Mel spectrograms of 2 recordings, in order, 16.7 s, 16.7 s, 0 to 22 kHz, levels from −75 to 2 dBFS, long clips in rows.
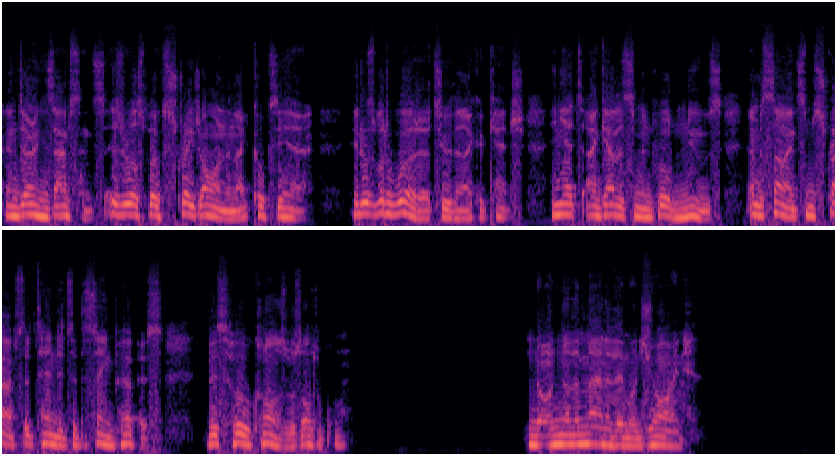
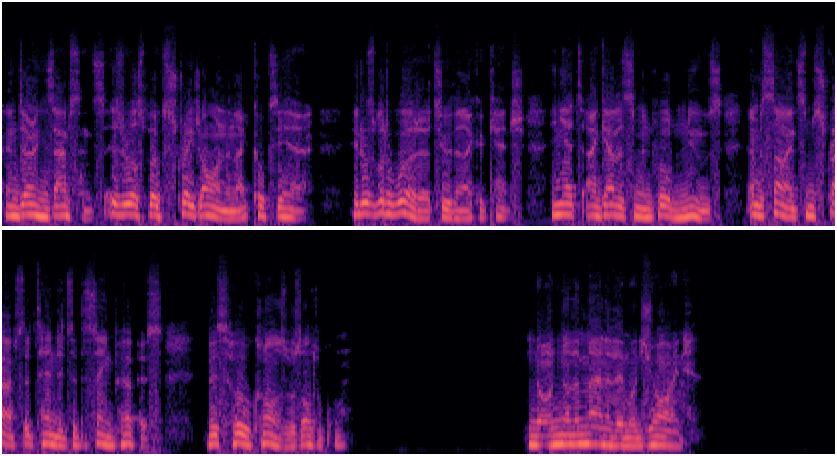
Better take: neither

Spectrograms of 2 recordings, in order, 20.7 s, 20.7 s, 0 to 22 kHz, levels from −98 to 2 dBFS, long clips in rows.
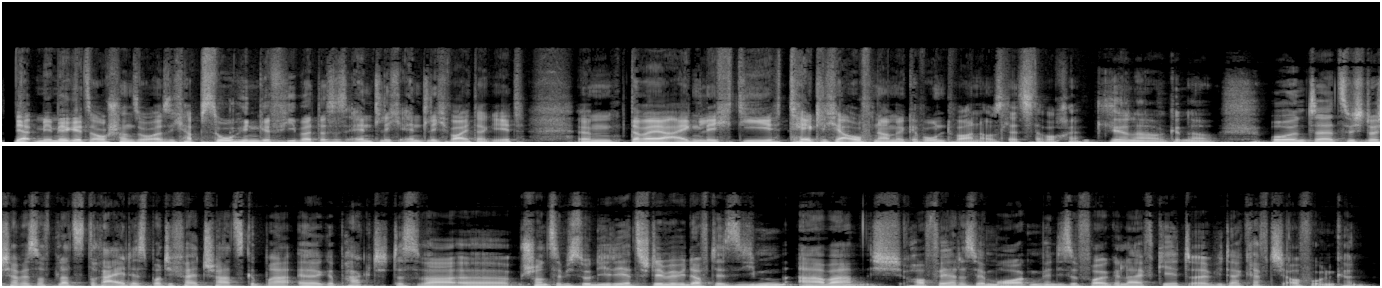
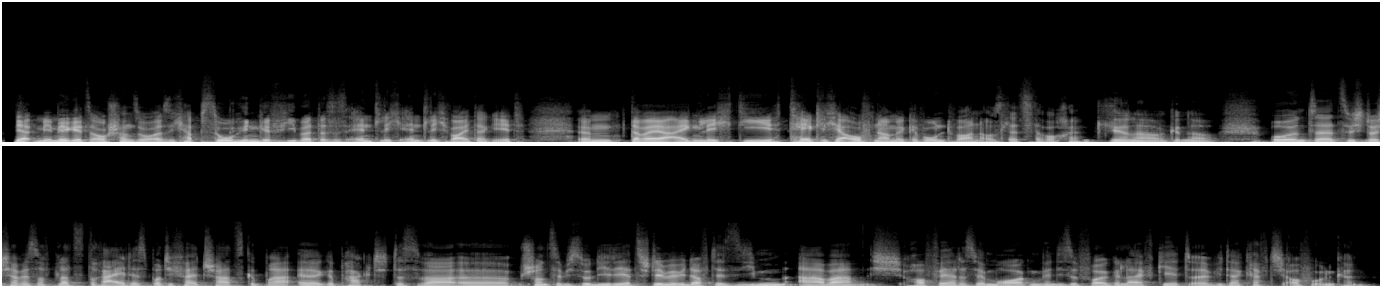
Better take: first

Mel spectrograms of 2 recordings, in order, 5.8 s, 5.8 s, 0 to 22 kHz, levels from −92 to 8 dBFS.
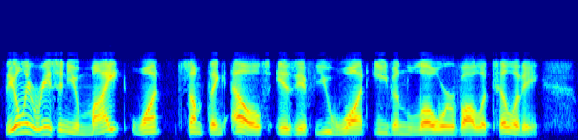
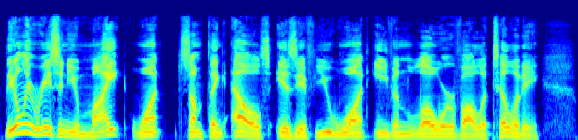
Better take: second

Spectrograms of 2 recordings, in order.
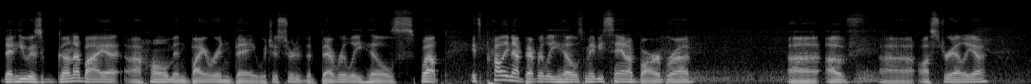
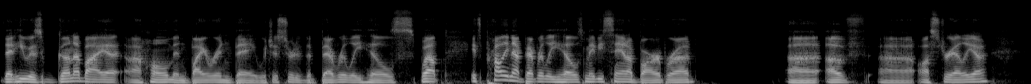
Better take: second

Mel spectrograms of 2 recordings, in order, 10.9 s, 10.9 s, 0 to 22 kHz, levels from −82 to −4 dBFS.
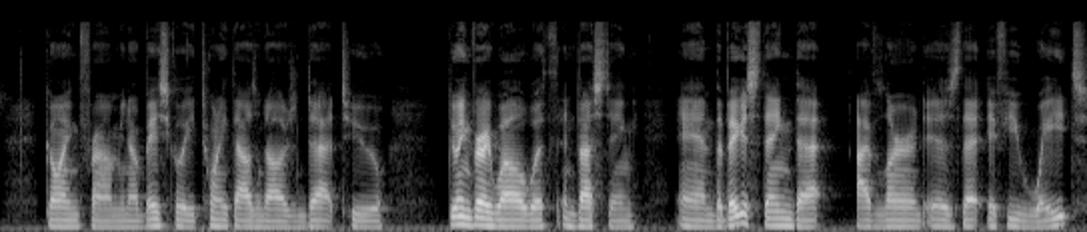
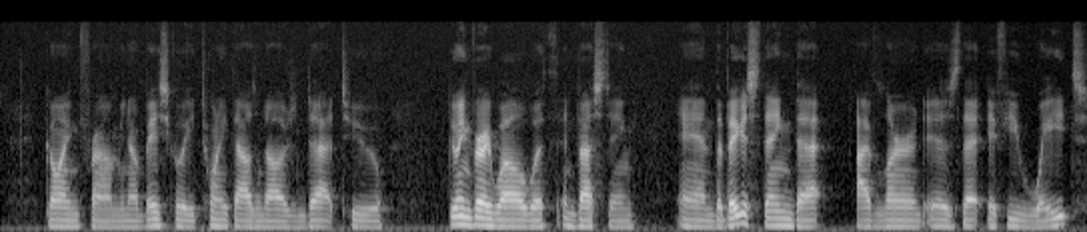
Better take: first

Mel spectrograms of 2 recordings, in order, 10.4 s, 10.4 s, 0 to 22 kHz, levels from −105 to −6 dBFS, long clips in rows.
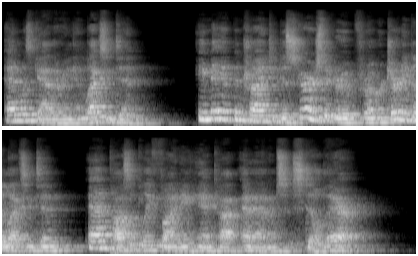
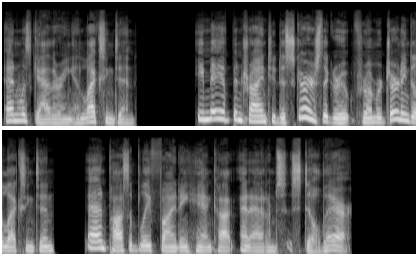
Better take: second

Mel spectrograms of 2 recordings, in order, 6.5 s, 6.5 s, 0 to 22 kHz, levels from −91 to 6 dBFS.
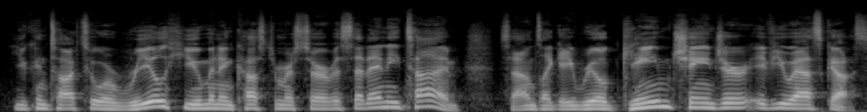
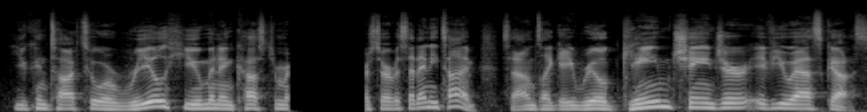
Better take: first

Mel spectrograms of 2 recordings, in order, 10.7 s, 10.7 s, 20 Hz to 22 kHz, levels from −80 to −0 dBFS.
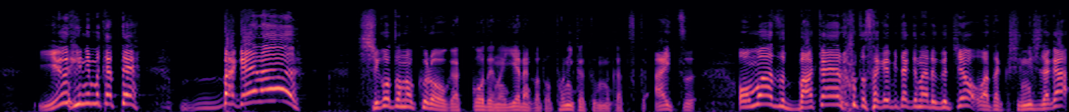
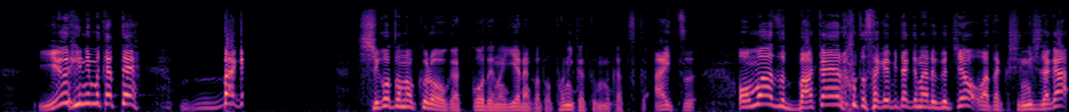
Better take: first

